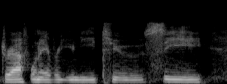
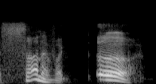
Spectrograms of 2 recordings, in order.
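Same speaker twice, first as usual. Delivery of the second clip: shaken, rattled, flustered voice, pitched much higher; 8 semitones higher, 7 dB louder than usual. Speaker reacts as an attempt goes wrong, sounding shaken up. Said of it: "You sound like you're all shook".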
